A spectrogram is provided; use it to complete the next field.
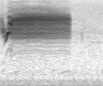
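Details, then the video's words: Red-breasted meadowlark singing: a single harsh, buzzy, high-pitched wheeze held steady for nearly a second, after a brief thin opening note, in quiet surroundings. "Canto do Polícia Inglesa do Norte"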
